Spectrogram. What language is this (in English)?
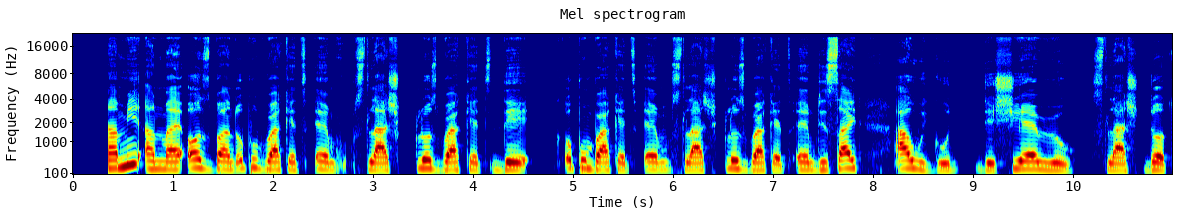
Nigerian Pidgin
